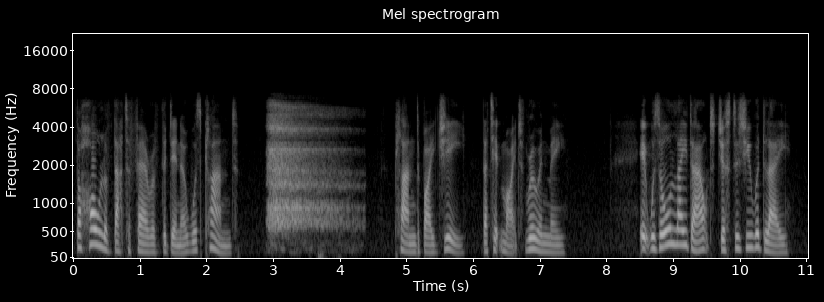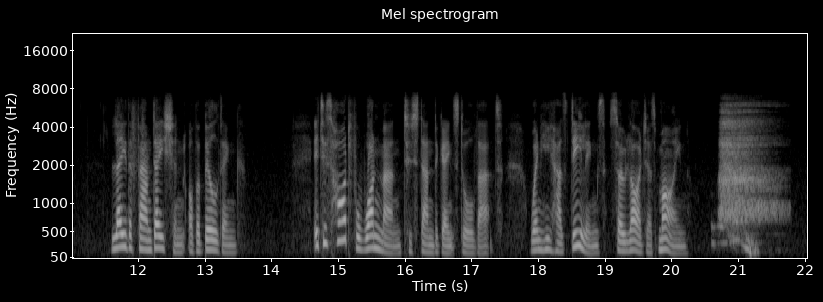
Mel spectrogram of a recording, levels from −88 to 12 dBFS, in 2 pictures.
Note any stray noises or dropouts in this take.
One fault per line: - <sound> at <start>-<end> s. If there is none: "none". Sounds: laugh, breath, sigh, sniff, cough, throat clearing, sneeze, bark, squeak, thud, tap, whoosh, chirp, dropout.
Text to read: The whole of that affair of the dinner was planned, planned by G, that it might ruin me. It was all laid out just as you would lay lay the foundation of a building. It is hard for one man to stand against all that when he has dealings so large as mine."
- sigh at 2.9-4.4 s
- sigh at 20.6-21.8 s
